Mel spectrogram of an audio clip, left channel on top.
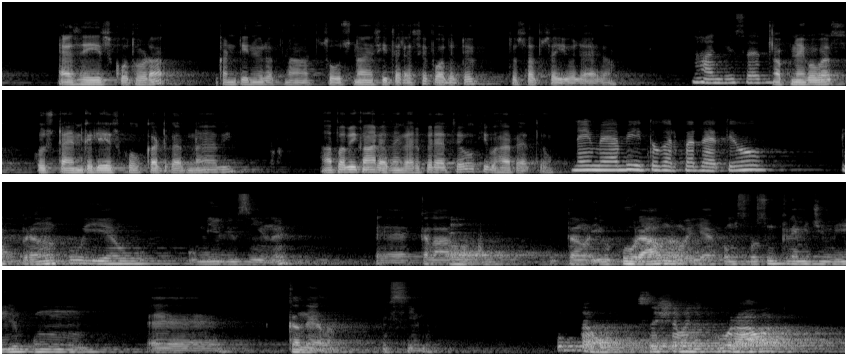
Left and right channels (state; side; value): different; both; correlation -0.01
